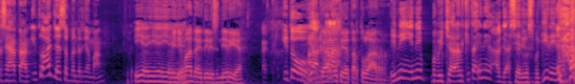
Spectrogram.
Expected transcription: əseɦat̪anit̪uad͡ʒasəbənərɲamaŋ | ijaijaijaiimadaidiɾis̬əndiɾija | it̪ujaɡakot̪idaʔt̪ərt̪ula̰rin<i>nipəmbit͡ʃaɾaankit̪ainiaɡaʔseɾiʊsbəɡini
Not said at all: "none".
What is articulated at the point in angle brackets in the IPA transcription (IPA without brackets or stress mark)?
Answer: iː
